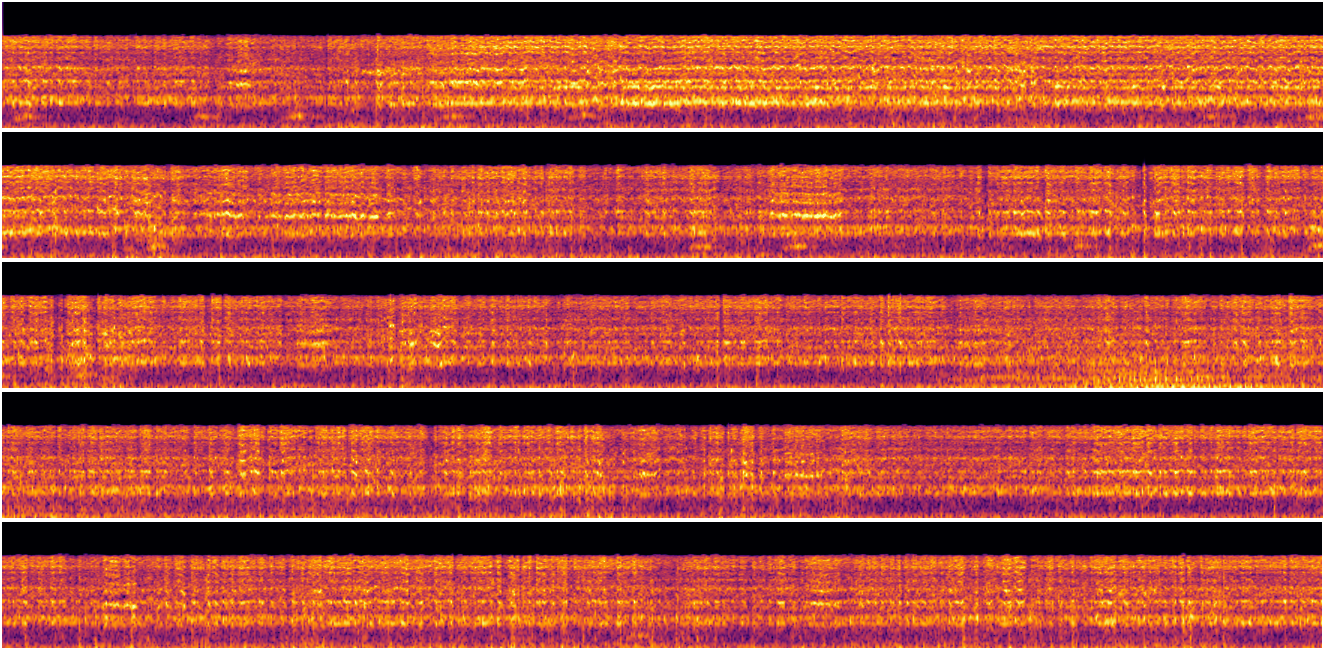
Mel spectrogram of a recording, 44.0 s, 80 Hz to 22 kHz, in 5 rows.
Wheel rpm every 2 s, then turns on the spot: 230, 220, 210, 210, 220, 220, 230, 230, 230, 230, 230, 230, 230, 230, 230, 230, 230, 230, 230, 230, 230, 230.
none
